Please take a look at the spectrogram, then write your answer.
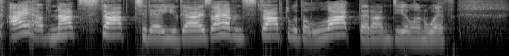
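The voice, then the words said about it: Hoarse, strained voice. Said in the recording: “I'm losing my voice.”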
